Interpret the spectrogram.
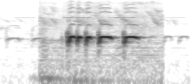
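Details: Female zebra dove, local type, calling to the male: one short phrase of three fast stuttered notes followed by two longer clear coos at an even pitch.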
